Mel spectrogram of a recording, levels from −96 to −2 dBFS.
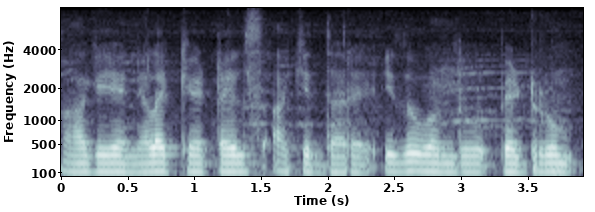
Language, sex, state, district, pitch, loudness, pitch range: Kannada, male, Karnataka, Koppal, 110 Hz, -19 LUFS, 105-110 Hz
